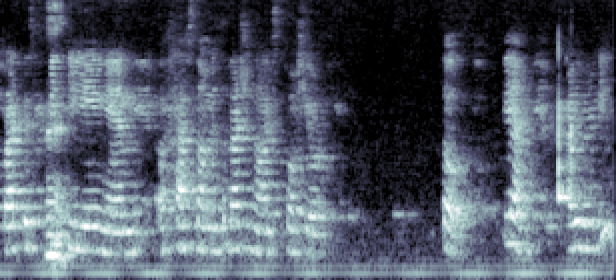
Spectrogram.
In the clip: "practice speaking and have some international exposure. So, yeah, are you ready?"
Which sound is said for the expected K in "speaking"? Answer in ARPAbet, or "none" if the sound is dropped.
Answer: none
